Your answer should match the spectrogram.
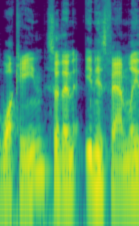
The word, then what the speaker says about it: Joaquin: uh what's his face yakween that's how i was about to pronounce that joaquin phoenix is a joker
